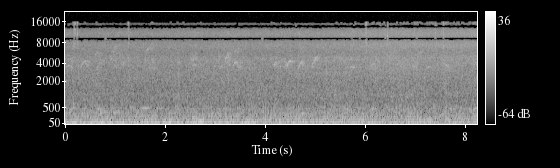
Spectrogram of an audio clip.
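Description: Outdoor park ambience: a few short, high bird chirps, most of them between a third and two-thirds of the way through, over a steady low rumble.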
